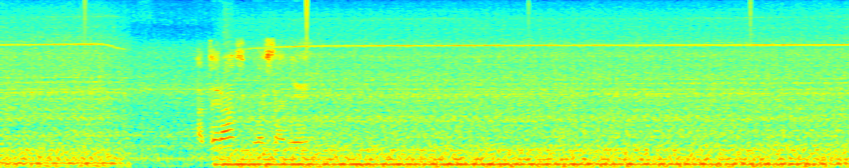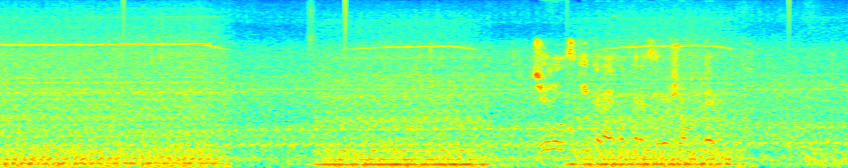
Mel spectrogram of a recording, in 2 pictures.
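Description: A truck engine drones steadily with a deep hum, dipping briefly now and then.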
